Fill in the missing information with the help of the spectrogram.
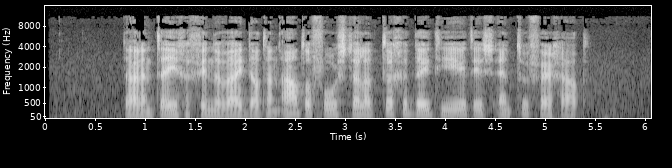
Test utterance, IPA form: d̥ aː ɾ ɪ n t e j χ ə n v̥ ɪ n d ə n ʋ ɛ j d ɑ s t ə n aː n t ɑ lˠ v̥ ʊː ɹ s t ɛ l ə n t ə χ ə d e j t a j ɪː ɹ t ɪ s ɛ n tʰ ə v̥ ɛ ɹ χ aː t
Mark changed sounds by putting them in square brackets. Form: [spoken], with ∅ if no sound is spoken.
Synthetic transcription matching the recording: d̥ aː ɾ ɪ n t e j χ ə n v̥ ɪ n d ə n ʋ ɛ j d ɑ [∅] t ə n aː n t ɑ lˠ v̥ ʊː ɹ s t ɛ l ə n t ə χ ə d e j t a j ɪː ɹ t ɪ s ɛ n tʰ ə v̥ ɛ ɹ χ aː t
